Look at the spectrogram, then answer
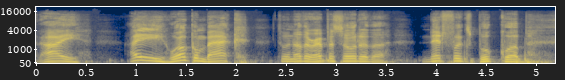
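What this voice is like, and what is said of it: Attempted Irish accent. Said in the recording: “You can't do an Irish accent? ... I that was my attempt. ... But it was uncomfortable.”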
